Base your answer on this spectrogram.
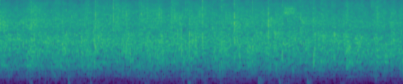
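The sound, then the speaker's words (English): A church audience gives a standing ovation, with thick, sustained applause holding steady throughout and no pause. “Dude, they're standing for you.”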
